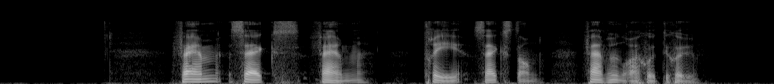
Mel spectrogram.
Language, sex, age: Swedish, male, 49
